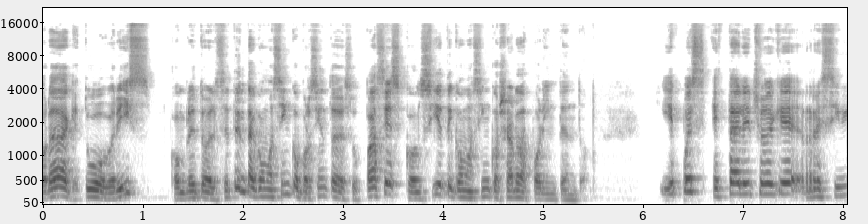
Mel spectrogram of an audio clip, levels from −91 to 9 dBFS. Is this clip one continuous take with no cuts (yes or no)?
no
